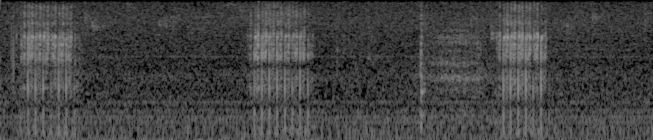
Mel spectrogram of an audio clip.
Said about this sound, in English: two quick purrs for no, like a purr purr will be no.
